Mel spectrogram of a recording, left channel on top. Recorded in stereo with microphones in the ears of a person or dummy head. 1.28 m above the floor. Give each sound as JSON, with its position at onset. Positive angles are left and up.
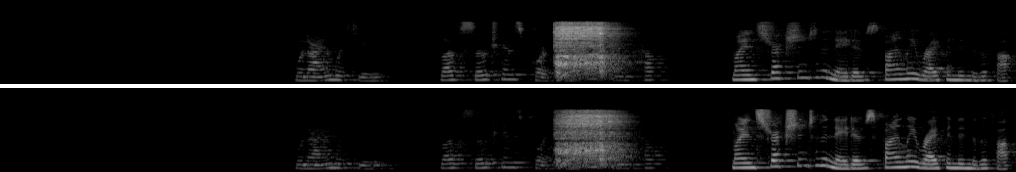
{"t": 3.0, "sound": "a woman speaking", "side_deg": 60, "distance_m": 3.0}
{"t": 5.5, "sound": "a drill", "side_deg": 55, "distance_m": 2.5}
{"t": 7.3, "sound": "a woman speaking", "side_deg": -70, "distance_m": 1.2}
